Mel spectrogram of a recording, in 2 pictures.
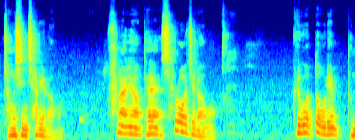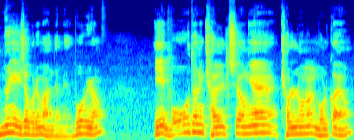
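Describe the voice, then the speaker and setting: A middle-aged pastor from Korea preaching a sermon, often asking rhetorical questions and answering them himself. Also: male voice, mid-range voice, lively intonation, moderate pace, warm tone.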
